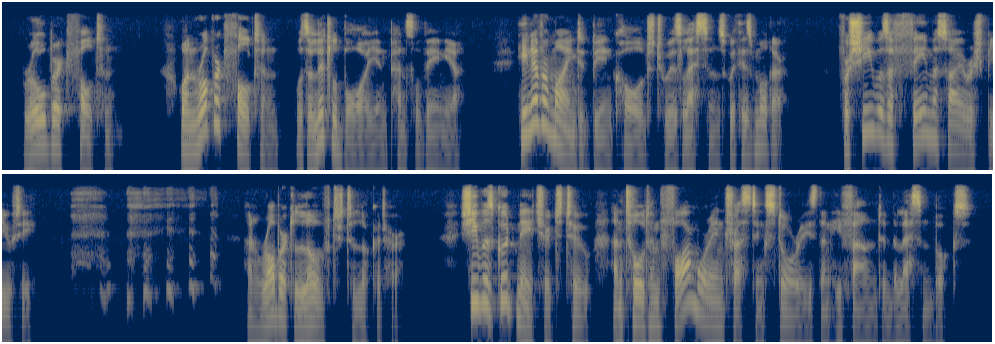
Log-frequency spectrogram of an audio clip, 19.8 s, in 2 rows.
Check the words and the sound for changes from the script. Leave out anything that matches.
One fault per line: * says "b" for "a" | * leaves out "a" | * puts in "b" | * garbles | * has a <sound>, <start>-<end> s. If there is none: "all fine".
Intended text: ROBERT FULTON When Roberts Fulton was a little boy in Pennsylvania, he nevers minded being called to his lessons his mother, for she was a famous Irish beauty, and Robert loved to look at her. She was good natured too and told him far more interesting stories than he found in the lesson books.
* says "Robert" for "Roberts"
* says "never" for "nevers"
* puts in "with"
* has a laugh, 10.6-12.1 s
